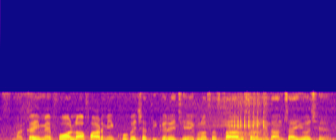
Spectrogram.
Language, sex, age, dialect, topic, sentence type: Maithili, male, 18-24, Angika, agriculture, question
